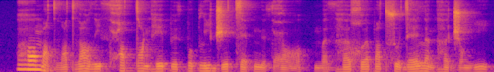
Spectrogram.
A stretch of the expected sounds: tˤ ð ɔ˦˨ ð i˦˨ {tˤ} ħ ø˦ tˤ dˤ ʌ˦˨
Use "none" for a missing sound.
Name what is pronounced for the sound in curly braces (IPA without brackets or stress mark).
θ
